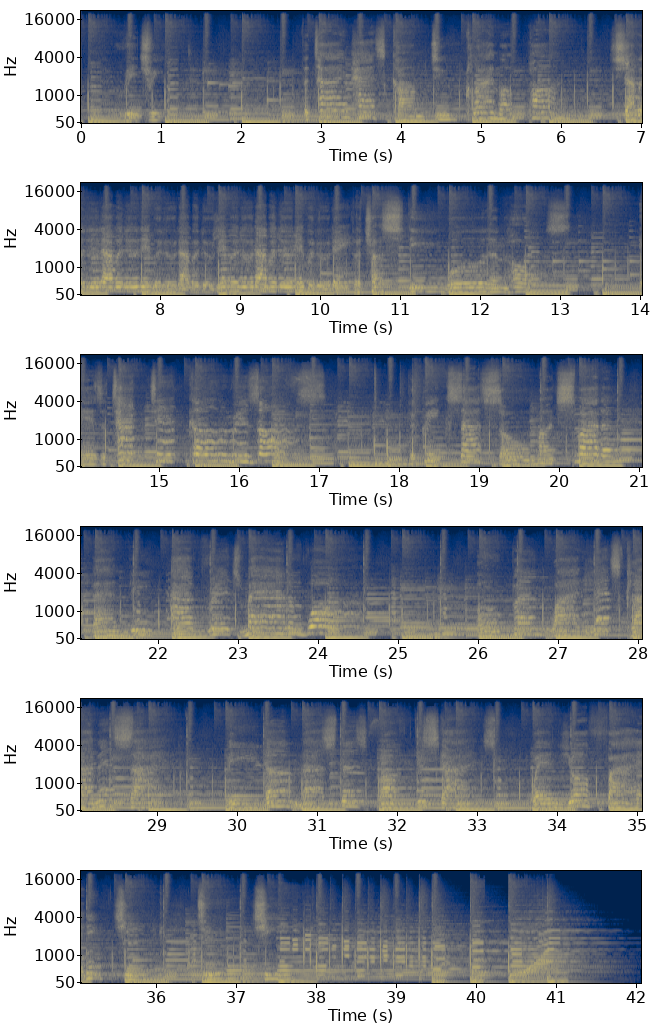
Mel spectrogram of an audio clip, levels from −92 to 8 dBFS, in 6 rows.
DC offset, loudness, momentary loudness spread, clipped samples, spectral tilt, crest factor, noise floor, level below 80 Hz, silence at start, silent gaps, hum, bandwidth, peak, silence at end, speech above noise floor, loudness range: under 0.1%; -22 LUFS; 7 LU; under 0.1%; -5.5 dB/octave; 18 dB; -55 dBFS; -28 dBFS; 0 s; none; none; 19.5 kHz; -4 dBFS; 0.6 s; 34 dB; 3 LU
